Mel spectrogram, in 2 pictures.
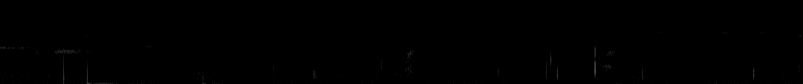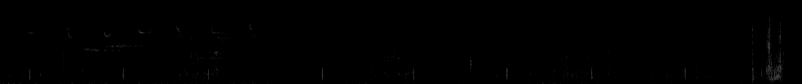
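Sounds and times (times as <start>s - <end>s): small songbird singing: 0.0s - 2.7s, 6.0s - 14.2s
footsteps in undergrowth: 5.0s - 16.0s.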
